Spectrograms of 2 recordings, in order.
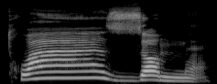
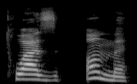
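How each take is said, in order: First: A Z sound links the two words together. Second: The two words are said without a linking Z. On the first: The speaker calls it right. "we say trois hommes" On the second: The speaker calls it wrong. "we don't say trois hommes"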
